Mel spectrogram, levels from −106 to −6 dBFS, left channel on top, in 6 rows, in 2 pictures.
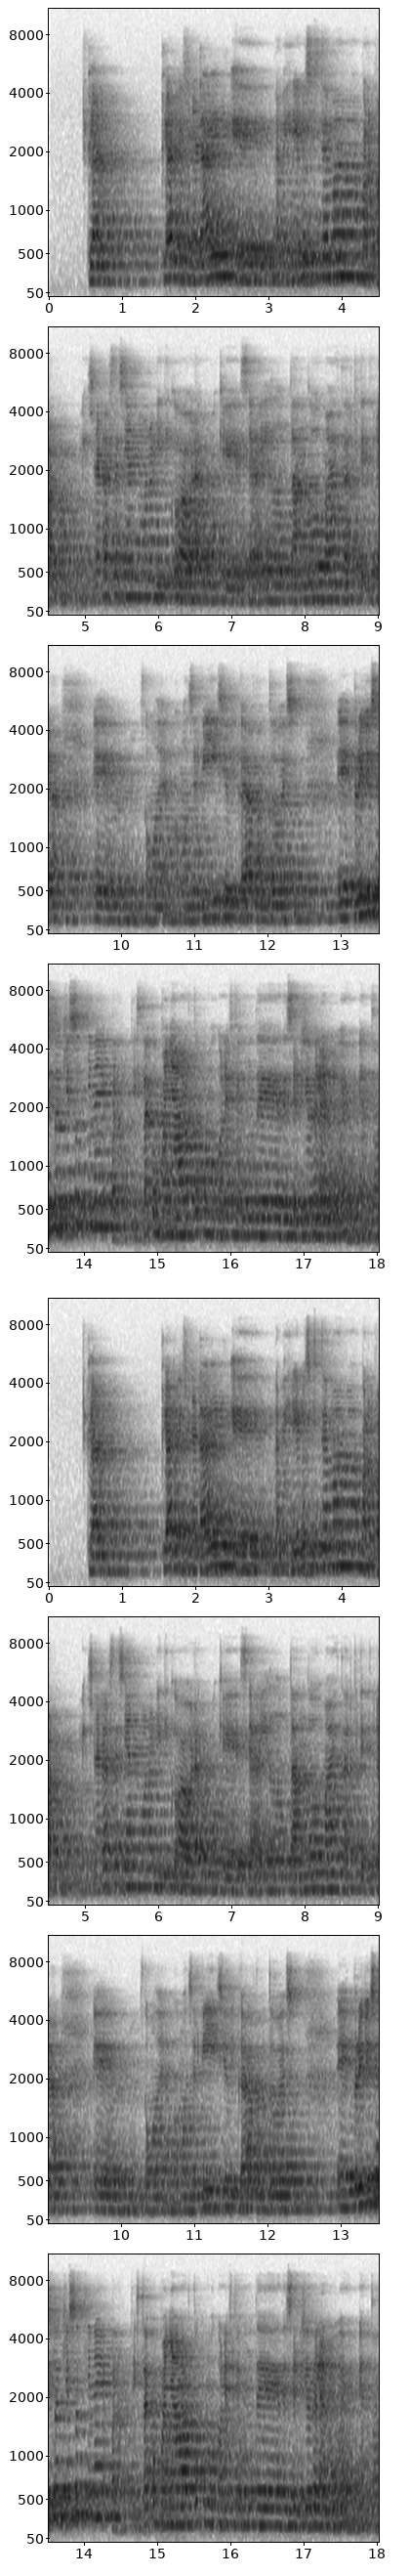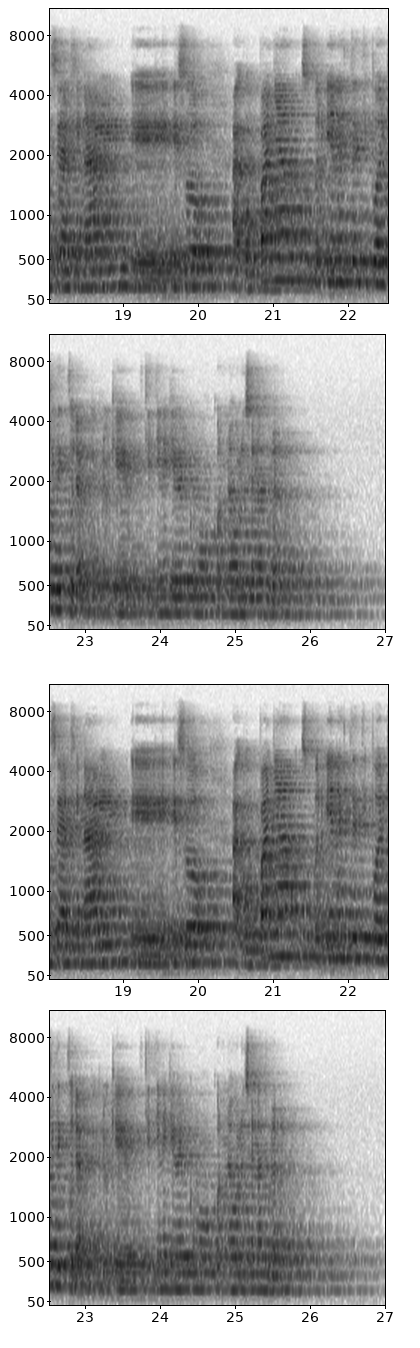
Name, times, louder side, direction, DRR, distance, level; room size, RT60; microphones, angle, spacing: voice 1, 1.5-25.5, equal, 35° right, -2 dB, 2.5 m, -24 dB
15.5 x 8.0 x 6.5 m, 2.4 s
head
